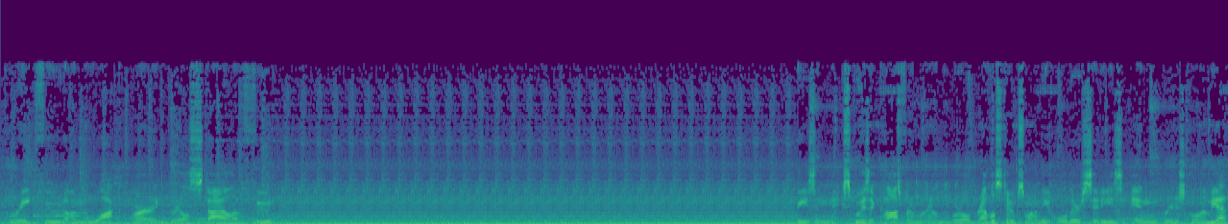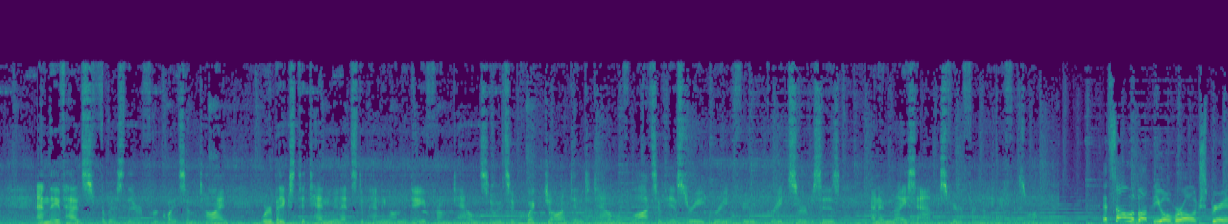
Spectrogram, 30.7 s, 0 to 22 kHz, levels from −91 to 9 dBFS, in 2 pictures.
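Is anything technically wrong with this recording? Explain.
Yes, two faults are audible.

From 3.65 to 9.97 s there is a broken-record loop. A 0.2 s fragment repeats 31 times, likely because playback stalled. On the waveform it appears as identical repeating blocks.

Damaged data in a compressed stream occurs at 11.22 s, at 16.62 s and from 24.69 to 24.72 s. The decoder loses sync and searches for the next frame header, briefly disrupting the audio each time.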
